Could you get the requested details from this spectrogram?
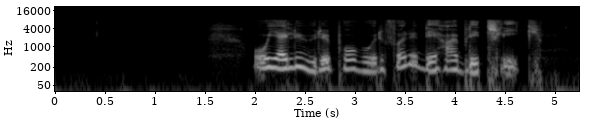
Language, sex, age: Norwegian, female, 63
